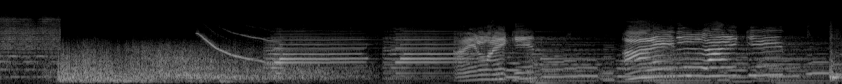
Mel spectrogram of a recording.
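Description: Cartoon magic-spell sound effects with music: a rushing hiss for about two seconds, then a falling whistle. After that come held musical notes and, from about halfway, tones that slide and waver in pitch.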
